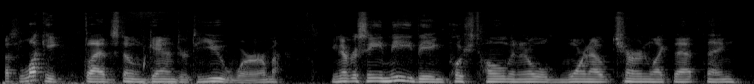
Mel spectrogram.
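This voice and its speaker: A man's voice: medium pitch, fairly even intonation, unhurried, a little mellow, natural voice. A man voicing a smug, mocking gander cousin who sneers in a comic story. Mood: gloating.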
